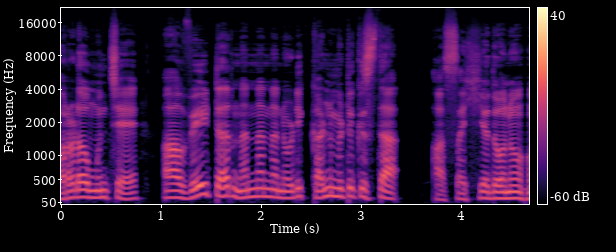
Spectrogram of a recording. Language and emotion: Kannada, disgusted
